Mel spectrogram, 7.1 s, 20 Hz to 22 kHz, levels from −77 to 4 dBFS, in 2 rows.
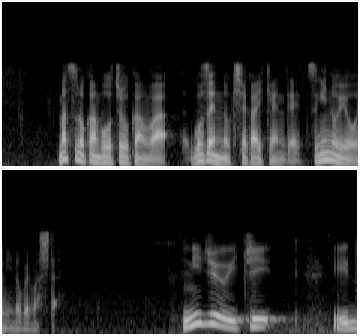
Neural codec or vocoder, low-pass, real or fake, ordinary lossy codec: none; 5.4 kHz; real; none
